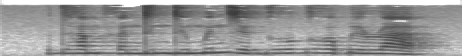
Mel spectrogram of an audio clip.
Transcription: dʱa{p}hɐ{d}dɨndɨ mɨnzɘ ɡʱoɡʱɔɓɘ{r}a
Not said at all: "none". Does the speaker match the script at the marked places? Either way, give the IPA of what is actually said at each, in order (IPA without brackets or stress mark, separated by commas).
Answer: m, n, ɹ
